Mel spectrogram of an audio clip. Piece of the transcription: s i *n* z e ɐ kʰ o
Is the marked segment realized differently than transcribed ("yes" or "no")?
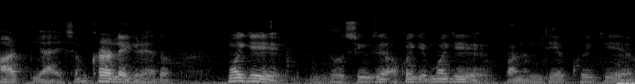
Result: yes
